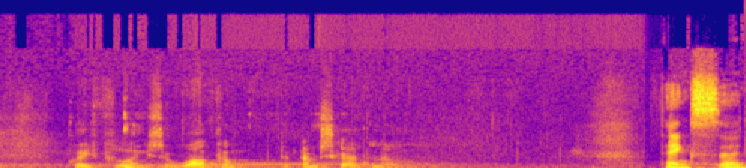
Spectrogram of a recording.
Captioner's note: speaking in Nêhiyawêwin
